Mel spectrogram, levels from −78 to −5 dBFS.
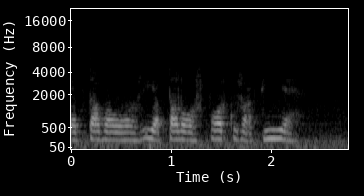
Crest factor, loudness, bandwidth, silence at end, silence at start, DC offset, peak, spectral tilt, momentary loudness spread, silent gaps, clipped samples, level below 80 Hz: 16 dB; -42 LUFS; 9.8 kHz; 0 s; 0 s; under 0.1%; -26 dBFS; -8 dB/octave; 8 LU; none; under 0.1%; -60 dBFS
